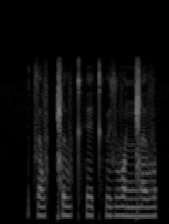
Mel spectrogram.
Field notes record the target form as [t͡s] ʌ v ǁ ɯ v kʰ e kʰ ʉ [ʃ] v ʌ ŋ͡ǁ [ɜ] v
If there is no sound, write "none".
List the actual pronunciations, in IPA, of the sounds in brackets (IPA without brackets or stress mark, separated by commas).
t͡s, z, ɜ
